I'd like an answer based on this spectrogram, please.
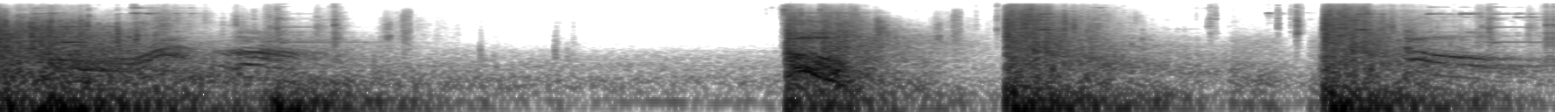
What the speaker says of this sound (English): I feel as though I can probably just take them out with my shotgun.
